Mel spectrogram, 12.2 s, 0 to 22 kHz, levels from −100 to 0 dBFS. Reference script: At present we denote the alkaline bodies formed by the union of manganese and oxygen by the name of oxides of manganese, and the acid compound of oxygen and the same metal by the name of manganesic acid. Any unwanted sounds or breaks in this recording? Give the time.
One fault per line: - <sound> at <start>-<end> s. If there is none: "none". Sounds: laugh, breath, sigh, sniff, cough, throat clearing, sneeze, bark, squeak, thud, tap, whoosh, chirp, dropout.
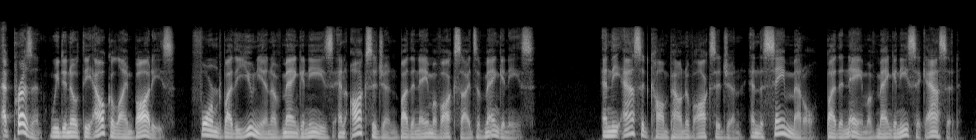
none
